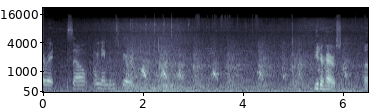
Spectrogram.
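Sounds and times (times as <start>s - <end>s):
speech: 0.0s - 3.1s, 5.4s - 6.5s
dog barking: 1.8s - 6.2s.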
